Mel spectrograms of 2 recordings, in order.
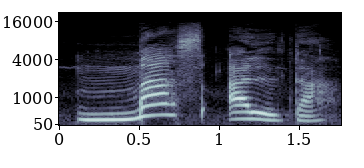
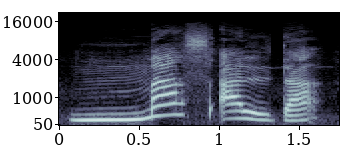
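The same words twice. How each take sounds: The two takes are said the same way.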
